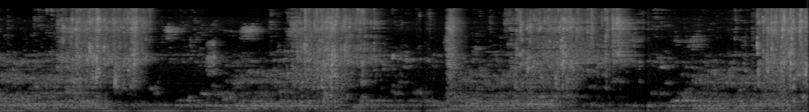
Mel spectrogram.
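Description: Panasonic top-load automatic washing machine agitating a full load: water and laundry sloshing in surges that come and go every second or two. The tub rides on newly replaced suspension springs, so the motor underneath no longer scrapes the floor.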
